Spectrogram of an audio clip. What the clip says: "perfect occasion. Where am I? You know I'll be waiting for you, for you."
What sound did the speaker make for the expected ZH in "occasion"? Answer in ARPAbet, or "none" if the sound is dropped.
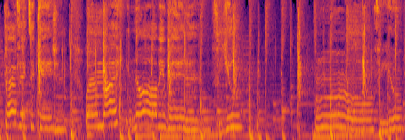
ZH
